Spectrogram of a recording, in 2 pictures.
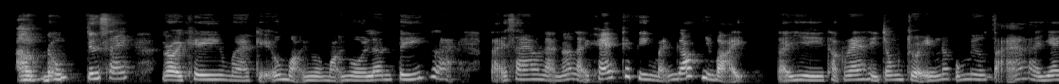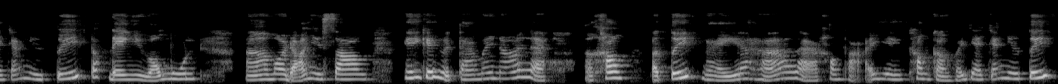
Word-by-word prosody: Ừ, 205 0 +6
đúng, 215 - +3 0.2
chính 265 +2 +4
xác. 275 0 -1 0.3
Rồi 205 -1 +6
khi 220 +1 +3
mà, 185 -3 -3
kiểu, 210 +3 -2
mọi 215 -4 -2
người 190 -1 0
mọi 175 +1 -4
người 190 -1 0
lên 210 +3 +2
tiếng 230 +6 +1
là 355 - -3 0.4
"Tại - - -3
sao 235 -2 -2
là 210 - -3
nó 210 +6 -3
lại 215 -3 -2
khác 295 +5 +5
cái 370 -1 +1
phiên 230 -5 -1
bản 210 - -4
gốc 260 +10 +5
như - - +3
vậy?" - - +1 0.3
Tại 190 - 0
vì 195 -2 +3
thật - - -4
ra 215 +2 +1
thì 185 - +1
trong 215 +1 -1
truyện 195 -1 +1
nó 245 - -3
cũng 215 +5 -5
miêu 225 -2 -3
tả 250 - -4
là 225 - -5
"da 200 +3 +1
trắng 255 +6 -5
như 235 -4 -3
tuyết, 290 +10 +1
tóc 335 0 -2
đen 225 0 +4
như 220 -2 -1
gỗ 180 +1 +2
mun, 250 0 0 0.5
à, 210 +3 +1
môi 245 -1 +3
đỏ - - +3
như 250 -3 -2
son." 240 -1 +2 0.4
Cái 300 +2 +3
cái 305 +2 +7
người 200 -10 0
ta 225 -1 -2
mới 270 +2 -4
nói 275 +4 -3
là 335 +1 +1 0.4
"Ờ, - - -5
không, 290 +1 +6 0.3
Bạch 195 0 +2
Tuyết 310 +8 +6
này 200 -3 0
á 260 +3 -1
hả 240 +2 -1
là - - -1
không 235 -2 -5
phải 245 +3 -5
da 245 - -2 0.2
không 255 -2 0
cần 185 -3 -2
phải 195 +2 -3
da 250 - -1
trắng 255 +5 -4
như 260 -2 -1
tuyết. 315 +9 +6
230 Hz, 220 wpm, -24 LUFS, 205-265 Hz, 0.5 s, cái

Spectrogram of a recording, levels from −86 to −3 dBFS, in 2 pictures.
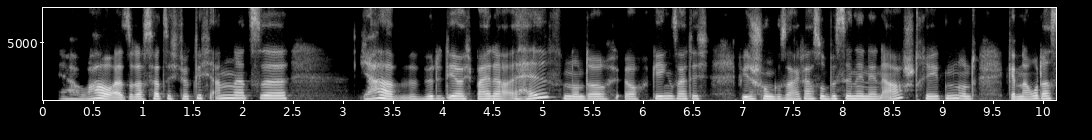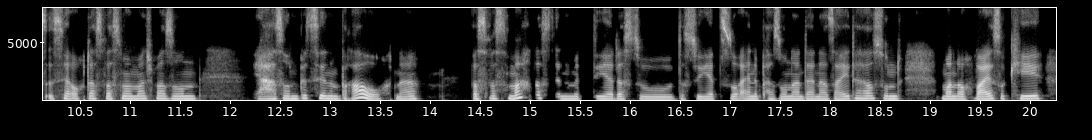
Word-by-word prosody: Ja, 185 -1 -9
wow, 200 +2 +4
also 175 +2 +2
das 185 0 0
hört 205 -1 +2
sich 215 -2 -5
wirklich 210 +4 -3
an 245 +2 +1
als, 240 0 0
äh, 235 0 +3 0.7
ja 210 +1 +4
w 180 -2 -8
würdet 205 +3 -1
ihr 215 0 +5
euch 210 -1 -2
beide 205 0 +3
helfen 230 - 0
und 190 0 +1
auch 190 0 0
auch 195 0 -3
gegenseitig, 210 +1 -1 0.3
wie 180 - +2
du - - +2
schon 200 -1 +2
gesagt 180 +1 -2
hast, 210 0 +1
so 210 - +2
bisschen 210 +1 +3
in 205 -1 +3
den 195 0 0
Arsch 265 +5 0
treten 210 +3 -1
und 200 -2 -1 0.3
genau 190 +2 +2
das 215 0 +1
ist - - -2
ja 215 - 0
auch - - -4
das, 220 -1 -2
was 215 0 -1
man 210 -1 +2
manchmal 215 +1 -1
so 205 0 -1
'n 205 0 0 0.5
ja, 195 0 +2
so 215 - +3
'n 205 -1 +1
bisschen 225 -2 +1
braucht, 200 -4 +2
ne? 200 +3 -2 0.5
Was 205 -1 +1
was 215 - -2
macht 260 +8 +2
das 265 - -5
denn 195 0 -4
mit 190 -1 -3
dir, 195 0 0
dass 195 0 -2
du 180 -2 -3
dass 185 +1 -6
du 190 - -2
jetzt 190 0 -1
so 190 - -1
eine 195 +1 -1
Person 190 +1 -3
an 190 -1 0
deiner 185 -1 -2
Seite 205 +6 -1
hast 225 +1 -1
und 205 -1 +1 0.4
man 200 -1 +2
auch 195 0 -1
weiß, 195 +3 +5
okay, 215 0 +1
205 Hz, 220 wpm, -21 LUFS, 190-215 Hz, 0.7 s, ihr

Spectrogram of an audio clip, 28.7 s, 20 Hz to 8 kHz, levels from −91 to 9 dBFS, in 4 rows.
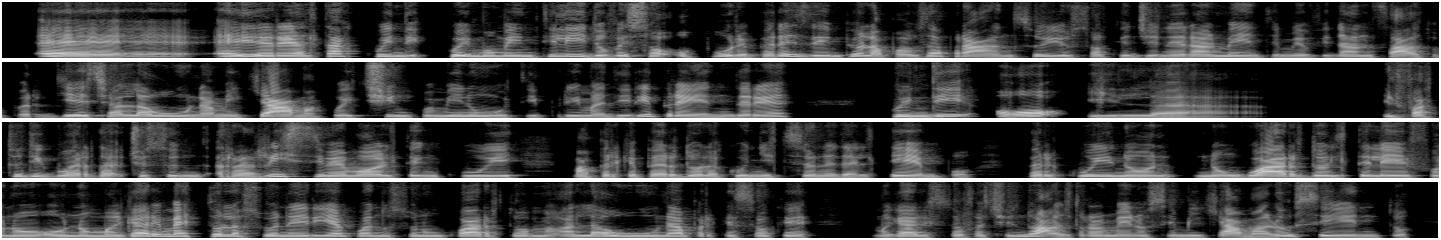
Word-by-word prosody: ehm, 195 -2 +4
è 220 - +2
in 215 -1 +7
realtà 205 +3 +3
quindi 215 -6 -2
quei 215 -1 +6
momenti 205 0 0
lì 225 +1 +2
dove 195 +1 +1
so 200 -1 -3
oppure 200 0 -1
per 195 +3 -4
esempio 200 -1 0
la 180 -2 +2
pausa 185 +3 -2
pranzo, 185 -1 0
io 205 -1 -2
so 195 +1 -7
che 185 - -7
generalmente 185 +1 -3
il - - -9
mio 175 0 -6
fidanzato 185 -1 -1
per 175 0 -10
10 200 +2 +2
alla 185 +1 +3
1 195 -4 -1
mi 180 +1 -6
chiama 180 -2 +5
quei 180 0 -6
5 195 -1 -5
minuti 195 -3 -2
prima 185 0 -4
di 180 +1 -4
riprendere, 190 -2 -1 0.5
quindi 220 +1 +2
ho 200 +1 +3
il 180 -2 -4 1.1
il 200 - -7
fatto 195 +5 -1
di 210 -1 -3
guarda 180 -1 -1
cioè 195 - -8
son 190 0 -4
rarissime 210 +4 -1
le - - +2
volte 190 -1 +1
in 185 0 -6
cui 195 +2 -2 0.3
ma 185 - 0
perché 185 0 -4
perdo 180 +2 0
la 180 -1 -2
cognizione 180 0 -4
del 160 -2 -5
tempo, 175 -4 0 0.2
per 190 -1 -3
cui 210 +1 0
non 190 -1 -1
non 185 -1 -3
guardo 185 0 +7
il 190 -1 -4
telefono 190 0 0
o 185 0 -1
non 195 0 -2
magari 205 +3 +4
metto 220 0 +3
la 220 -1 +2
suoneria 210 0 0
quando 210 -1 -3
sono 205 +1 -6
1/4 200 0 +1
ma 195 -2 -5
alla 200 +1 +1
1 205 0 +1
perché 205 -1 -9
so 200 +2 -6
che 195 -1 -6 0.3
magari 195 0 0
sto 195 0 -8
facendo 200 +3 -3
altro, 175 +3 +3
almeno 185 -1 -4
se 180 +1 -12
mi 185 0 -5
chiama 175 -3 +2
lo 195 +5 0
sento. 185 -3 -4
195 Hz, 185 wpm, -22 LUFS, 180-205 Hz, 1.1 s, in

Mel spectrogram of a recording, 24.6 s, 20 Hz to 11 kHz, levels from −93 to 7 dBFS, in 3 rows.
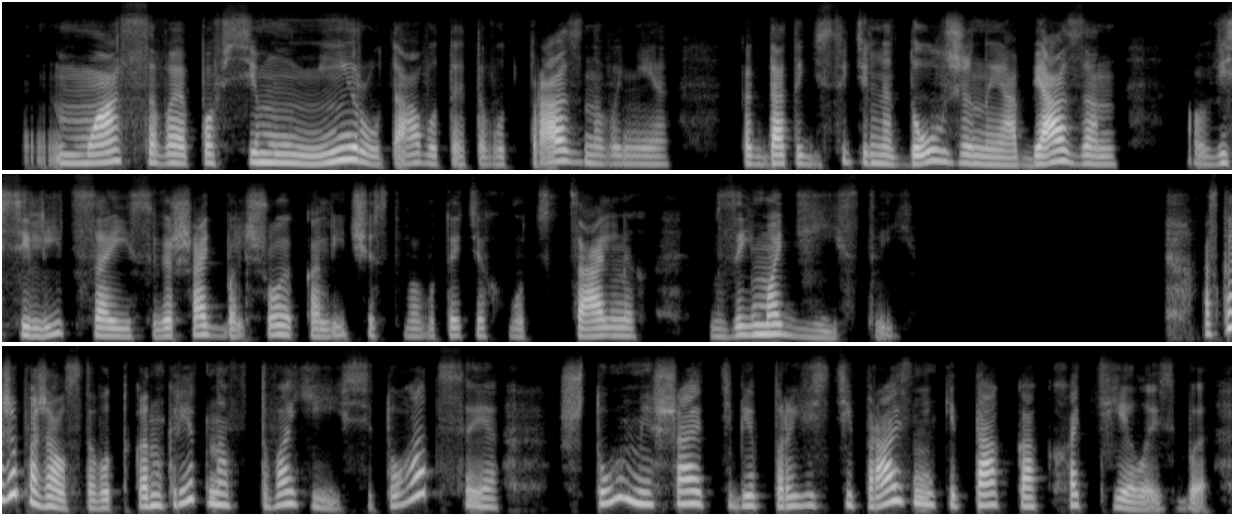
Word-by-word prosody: э, - - -18 0.2
массовое 170 0 +3
по 175 +2 -2
всему 180 0 0
миру. 170 +2 +3
Да. 170 - 0
Вот 155 -3 -7
это - - -7
вот 145 0 -9
празднование, 160 -6 0 0.4
когда 160 +1 +3
ты 160 -1 -6
действительно 170 +2 -5
должен 165 +2 +1
и 145 - 0
обязан, 155 +3 +5 0.5
э, - - -6
веселиться 170 +1 -2
и 145 -1 0
совершать 155 +5 -1
большое 175 +3 -3
количество 150 -1 -8
вот 145 +2 -11
этих 155 -1 -7
вот - - -11
социальных 155 0 0 0.4
взаимодействий. 155 -4 -3 1.9
А 195 - -1
скажи, 305 - +4
пожалуйста, 180 - +2
вот 155 +1 -3
конкретно 225 - +1
в 200 - -27
твоей 215 -3 -3
ситуации, 300 - -3 0.4
что 255 +9 -2
мешает 235 -3 +2
тебе 195 0 -2
провести 190 +2 -5
праздники 215 0 +2
так, 210 +1 +5
как 180 0 0
хотелось 170 -9 -3
бы? - - -5
175 Hz, 105 wpm, -25 LUFS, 155-200 Hz, 1.9 s, обязан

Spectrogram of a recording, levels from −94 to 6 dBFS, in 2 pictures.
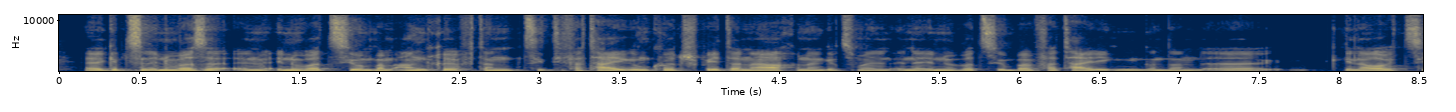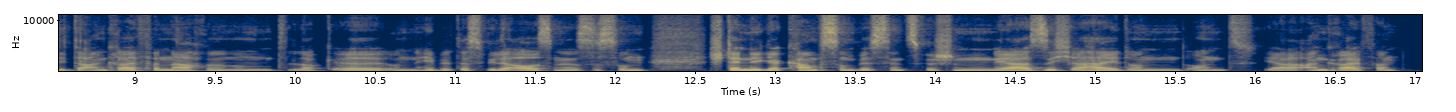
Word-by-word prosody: äh, 115 -1 +1
gibt's 125 +1 +3
'ne 125 - +1
Inovase 120 0 +3
In 125 -1 -3
Innovation 120 +1 +1
beim 115 -2 -1
Angriff, 135 +3 -2
dann 115 +1 -4
zieht 130 +1 -4
die 125 - -13
Verteidigung 130 +3 0
kurz 130 -1 -3
später 125 0 -1
nach 125 +2 +1
und 120 - -2
dann 115 -1 -2
gibt's 120 +4 -7
mal 115 -1 -6
'ne 115 -2 -4
Innovation 115 0 -2
beim 115 -2 -2
Verteidigen 130 +4 -3
und 115 -1 -4
dann, 115 +2 -6
äh, 110 -1 -7 0.5
genau, 110 0 +1
zieht 110 +2 -5
der - - +2
Angreifer 125 +2 0
nach 120 0 +1
und 115 -1 -4
und 115 +1 -6
lock 115 0 -6
äh, 105 0 +1
und 110 0 -5
hebelt 115 -1 -4
das 115 0 -1
wieder 115 -2 +2
aus, 115 0 +3
ne? 115 - -2
Das 110 0 -2
ist 115 +2 +1
so - - -4
'n 115 0 -1 0.4
ständiger 120 0 +6
Kampf, 120 +3 +2
so 130 - +7
'n 110 - -1
bisschen 110 +1 +1
zwischen, 115 0 +1
ja, 110 +1 +6
Sicherheit 120 0 +3
und 115 -1 -2
und 105 +2 -7
ja, 105 -1 -2
Angreifern. 105 -3 -1
115 Hz, 200 wpm, -24 LUFS, 110-125 Hz, 0.5 s, so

